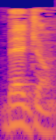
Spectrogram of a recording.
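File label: "begium", Nigerian Pidgin, male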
